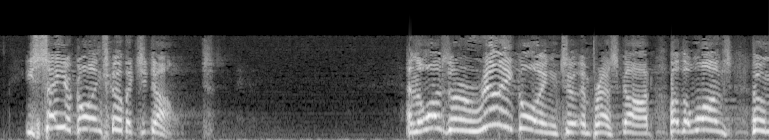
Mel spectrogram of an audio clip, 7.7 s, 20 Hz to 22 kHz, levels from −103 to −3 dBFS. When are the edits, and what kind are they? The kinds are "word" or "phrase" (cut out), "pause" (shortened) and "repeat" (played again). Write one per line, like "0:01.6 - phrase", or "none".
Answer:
none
